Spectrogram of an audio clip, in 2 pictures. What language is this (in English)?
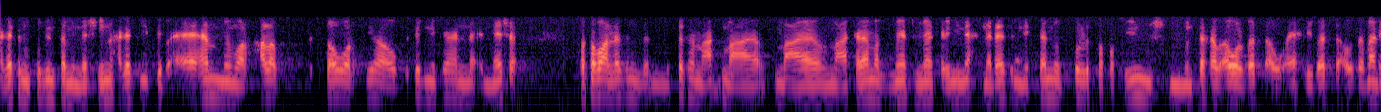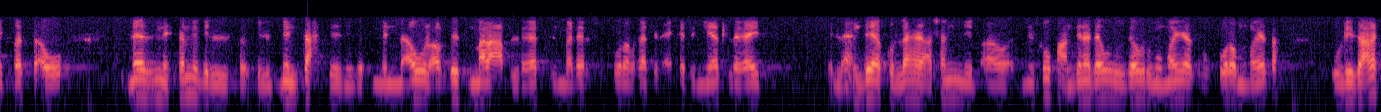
Arabic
